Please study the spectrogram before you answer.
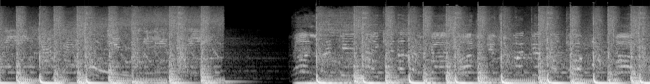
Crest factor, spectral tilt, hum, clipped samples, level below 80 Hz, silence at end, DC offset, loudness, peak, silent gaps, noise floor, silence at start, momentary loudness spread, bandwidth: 8 dB; -4 dB/octave; none; under 0.1%; -10 dBFS; 0 s; under 0.1%; -10 LUFS; 0 dBFS; none; -46 dBFS; 0 s; 4 LU; 17 kHz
